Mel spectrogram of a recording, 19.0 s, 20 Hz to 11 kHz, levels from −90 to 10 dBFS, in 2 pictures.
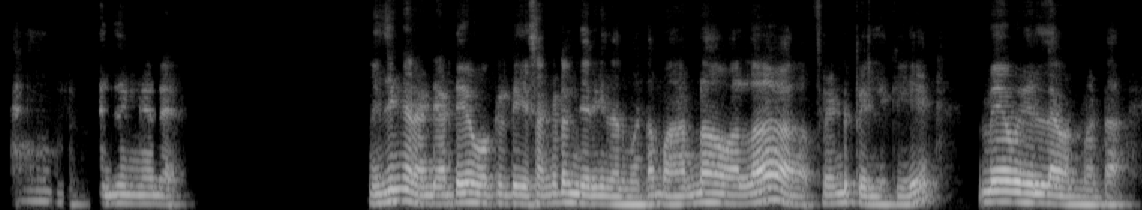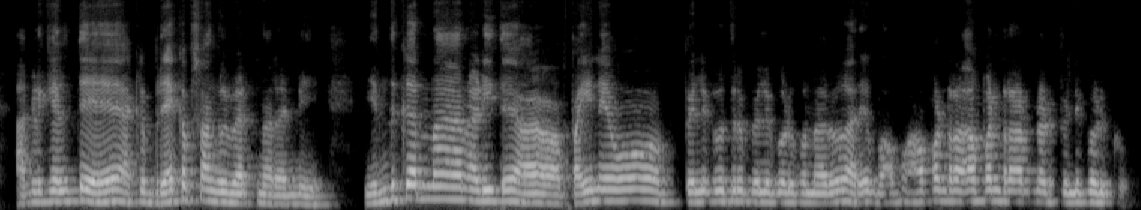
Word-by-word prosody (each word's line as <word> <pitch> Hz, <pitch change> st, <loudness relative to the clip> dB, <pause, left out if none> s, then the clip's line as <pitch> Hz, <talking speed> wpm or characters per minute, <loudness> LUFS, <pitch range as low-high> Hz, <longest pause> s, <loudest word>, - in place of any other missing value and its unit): ఓహ్! 170 Hz, -3 st, -17 dB, 0.3 s
నిజంగానే. 130 Hz, -1 st, -4 dB, 1.7 s
నిజంగానండి. 145 Hz, -3 st, +1 dB
అంటే 135 Hz, +3 st, 0 dB, 0.2 s
ఒకటి 140 Hz, 0 st, -3 dB, 0.2 s
సంఘటన 145 Hz, +3 st, 0 dB
జరిగిందనమాట. 120 Hz, -2 st, 0 dB, 0.2 s
మా 125 Hz, -, 0 dB
అన్న 140 Hz, +4 st, -3 dB, 0.2 s
వాళ్ళ 135 Hz, +1 st, 0 dB, 0.6 s
ఫ్రెండ్ 140 Hz, +3 st, -2 dB
పెళ్ళికి, 125 Hz, -1 st, -3 dB, 0.7 s
మేము 165 Hz, 0 st, +5 dB
యెళ్ళామనమాట. 120 Hz, -5 st, 0 dB, 0.5 s
అక్కడికెళ్తే 165 Hz, +4 st, 0 dB, 0.3 s
అక్కడ 160 Hz, +2 st, -3 dB
బ్రేకప్ 165 Hz, +7 st, +1 dB
సాంగ్లు 165 Hz, -3 st, +2 dB
పెడుతున్నారండి. 135 Hz, -3 st, -1 dB, 0.5 s
ఎందుకన్నా 205 Hz, +4 st, +1 dB
అని 190 Hz, -2 st, +1 dB
అడిగితే 170 Hz, 0 st, +2 dB, 0.2 s
ఆహ్, 140 Hz, -2 st, +3 dB
పైనేమో 175 Hz, +4 st, +1 dB, 0.5 s
పెళ్లికూతురు 165 Hz, +1 st, -1 dB
పెళ్ళికొడుకు 155 Hz, -1 st, -1 dB
ఉన్నారు. 145 Hz, +2 st, +1 dB
అరే! 150 Hz, +2 st, 0 dB
బాబు 145 Hz, -, -8 dB
ఆపండ్రా! 170 Hz, 0 st, -1 dB
ఆపండ్రా! 170 Hz, -1 st, -1 dB
అంటున్నాడు 160 Hz, -1 st, -5 dB
పెళ్ళికొడుకు. 150 Hz, -1 st, -2 dB
150 Hz, 105 wpm, -23 LUFS, 135-165 Hz, 1.7 s, మేము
